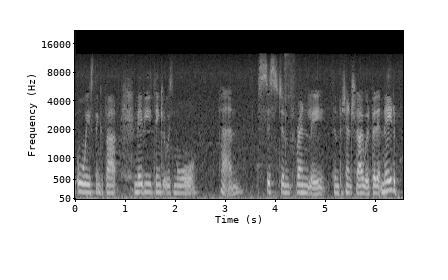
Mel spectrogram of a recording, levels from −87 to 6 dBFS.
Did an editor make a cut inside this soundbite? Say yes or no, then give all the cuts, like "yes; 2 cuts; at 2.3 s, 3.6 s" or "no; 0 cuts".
yes; 1 cut; at 1.2 s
